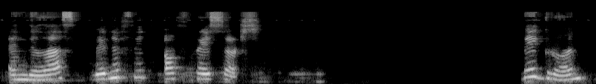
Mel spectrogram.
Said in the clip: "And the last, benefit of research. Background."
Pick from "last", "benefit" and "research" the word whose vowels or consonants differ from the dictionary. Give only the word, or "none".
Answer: research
